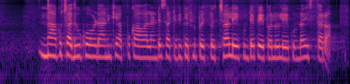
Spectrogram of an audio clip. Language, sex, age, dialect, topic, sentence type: Telugu, female, 31-35, Telangana, banking, question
